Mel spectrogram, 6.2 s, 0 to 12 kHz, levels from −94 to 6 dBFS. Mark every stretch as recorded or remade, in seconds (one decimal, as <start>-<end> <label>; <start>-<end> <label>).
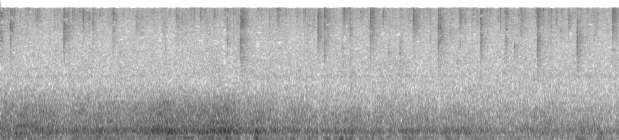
0.0-6.2 recorded

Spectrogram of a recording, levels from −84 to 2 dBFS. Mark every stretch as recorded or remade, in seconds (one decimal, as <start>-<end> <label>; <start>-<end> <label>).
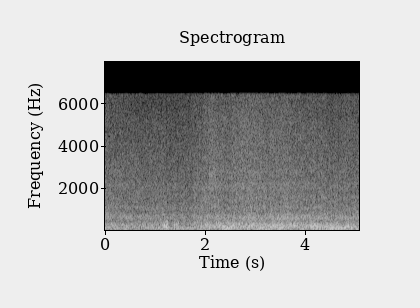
0.0-2.9 recorded; 2.9-3.9 remade; 3.9-4.4 recorded; 4.4-5.1 remade

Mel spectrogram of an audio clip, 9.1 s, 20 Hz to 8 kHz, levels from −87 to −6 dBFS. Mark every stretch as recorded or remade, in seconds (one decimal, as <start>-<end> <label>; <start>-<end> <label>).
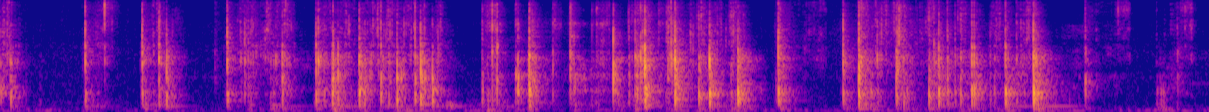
0.0-3.5 recorded; 3.5-5.0 remade; 5.0-9.1 recorded

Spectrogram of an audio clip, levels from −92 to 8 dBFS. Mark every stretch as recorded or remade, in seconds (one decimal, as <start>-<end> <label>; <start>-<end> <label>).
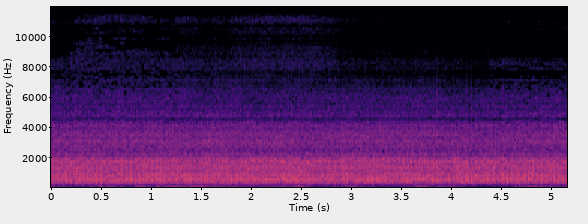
0.0-1.3 recorded; 1.3-4.4 remade; 4.4-5.2 recorded

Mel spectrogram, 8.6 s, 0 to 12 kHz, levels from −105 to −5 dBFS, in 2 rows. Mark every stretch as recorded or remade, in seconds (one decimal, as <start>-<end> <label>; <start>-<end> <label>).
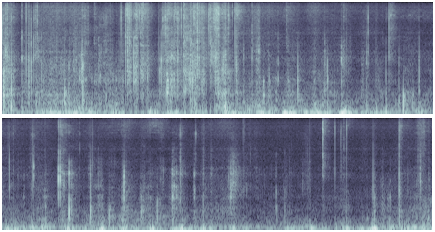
0.0-8.6 remade

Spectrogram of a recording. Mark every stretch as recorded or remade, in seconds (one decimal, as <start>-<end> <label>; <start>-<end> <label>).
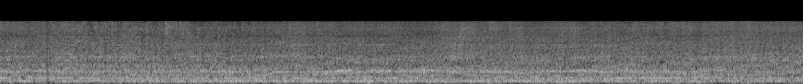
0.0-0.5 remade; 0.5-2.5 recorded; 2.5-6.2 remade; 6.2-6.7 recorded; 6.7-8.0 remade

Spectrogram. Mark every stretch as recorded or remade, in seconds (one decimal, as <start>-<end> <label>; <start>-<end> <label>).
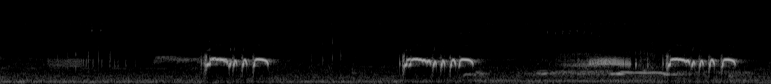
0.0-1.7 recorded; 1.7-2.3 remade; 2.3-5.3 recorded; 5.3-6.1 remade; 6.1-7.7 recorded

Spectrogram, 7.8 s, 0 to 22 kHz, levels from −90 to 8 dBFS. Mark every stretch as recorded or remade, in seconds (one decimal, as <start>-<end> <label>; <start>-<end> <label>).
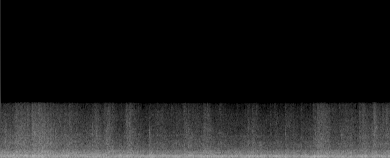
0.0-7.8 recorded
